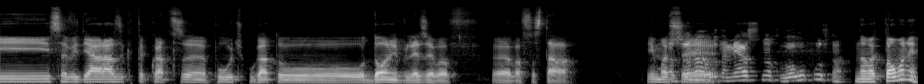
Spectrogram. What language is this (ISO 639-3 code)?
bul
